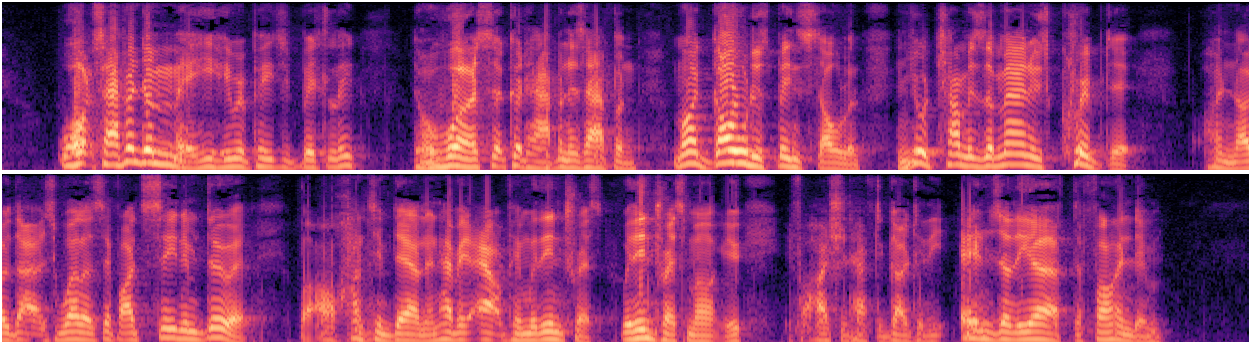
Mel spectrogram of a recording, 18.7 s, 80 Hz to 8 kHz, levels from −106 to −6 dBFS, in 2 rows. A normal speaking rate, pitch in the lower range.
No: fast, 240 wpm; low, 130 Hz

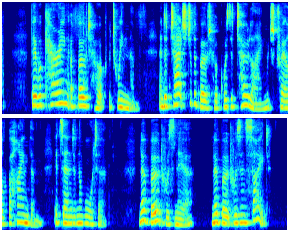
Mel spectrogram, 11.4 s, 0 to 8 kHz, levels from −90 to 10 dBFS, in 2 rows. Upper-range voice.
Yes: high, 205 Hz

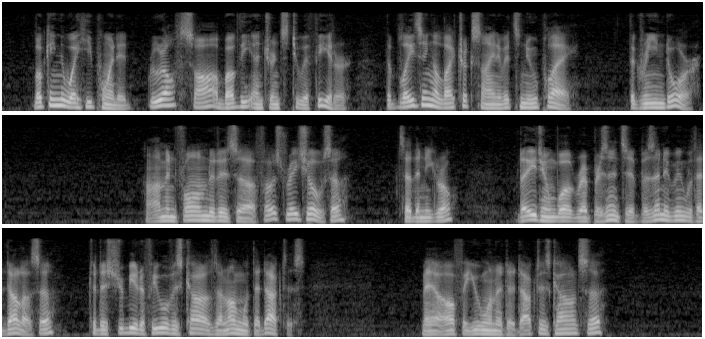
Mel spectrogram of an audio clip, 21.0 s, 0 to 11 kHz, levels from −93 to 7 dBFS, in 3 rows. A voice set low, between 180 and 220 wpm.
Yes: low, 120 Hz; average, 195 wpm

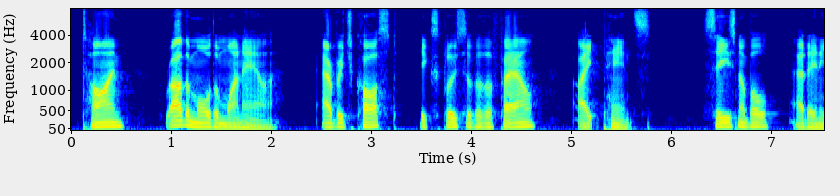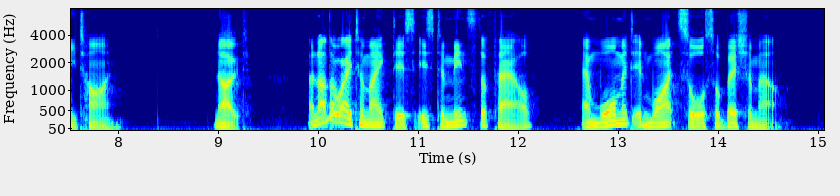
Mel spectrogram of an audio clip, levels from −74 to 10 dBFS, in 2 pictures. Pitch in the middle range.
No: very low, 95 Hz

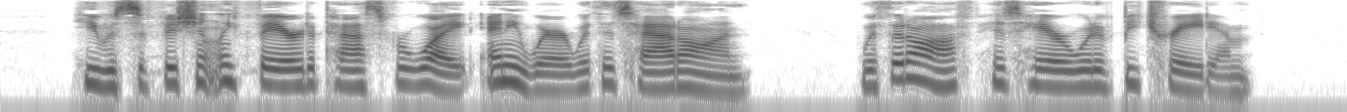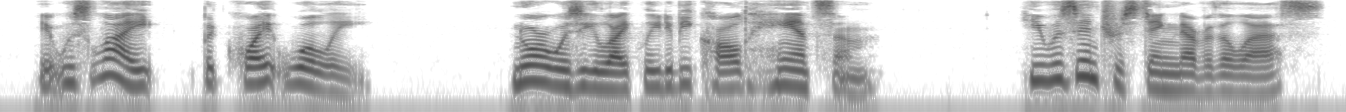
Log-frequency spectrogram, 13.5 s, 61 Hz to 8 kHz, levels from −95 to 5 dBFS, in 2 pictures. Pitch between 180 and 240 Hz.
Yes: high, 190 Hz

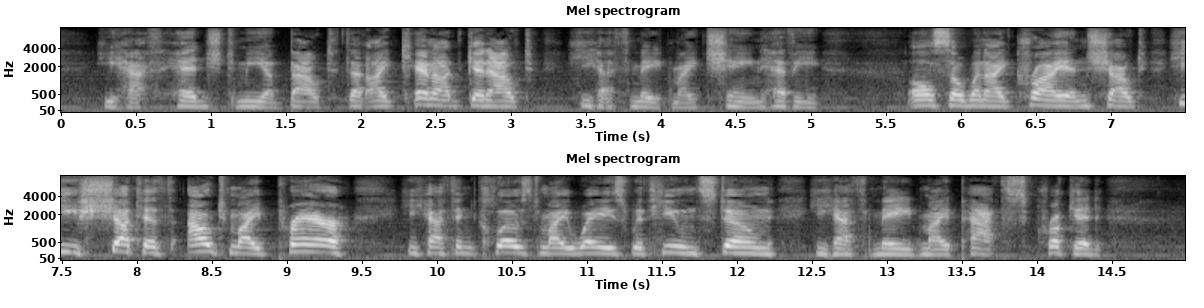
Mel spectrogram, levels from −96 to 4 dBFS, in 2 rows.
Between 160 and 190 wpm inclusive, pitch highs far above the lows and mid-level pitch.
No: average, 175 wpm; average, 3.5 semitones; medium, 155 Hz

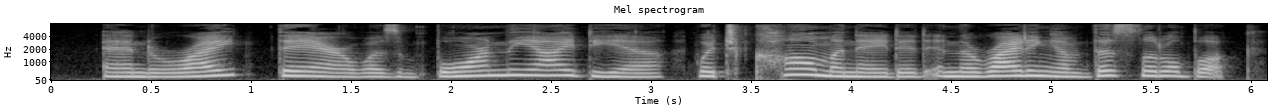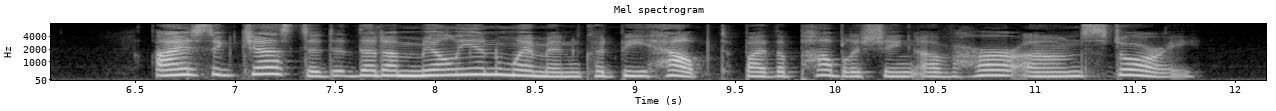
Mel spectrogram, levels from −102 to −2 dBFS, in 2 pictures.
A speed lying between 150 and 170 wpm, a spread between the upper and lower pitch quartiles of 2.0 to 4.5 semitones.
Yes: average, 160 wpm; average, 3.9 semitones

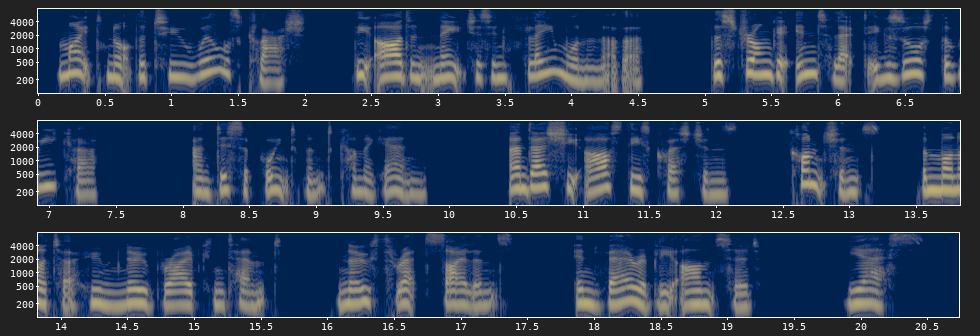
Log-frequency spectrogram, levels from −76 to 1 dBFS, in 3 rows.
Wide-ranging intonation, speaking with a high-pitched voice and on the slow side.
No: average, 3.8 semitones; high, 210 Hz; slow, 120 wpm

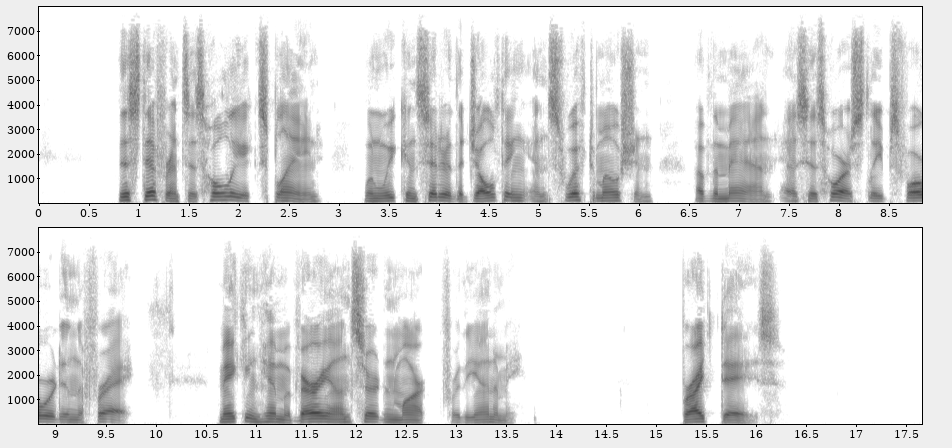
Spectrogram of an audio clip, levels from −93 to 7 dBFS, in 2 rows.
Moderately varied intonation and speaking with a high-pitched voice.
No: average, 3.5 semitones; low, 105 Hz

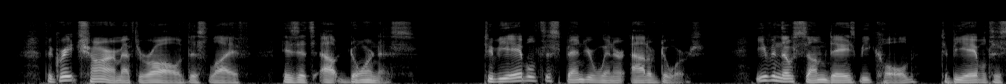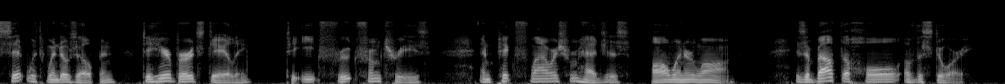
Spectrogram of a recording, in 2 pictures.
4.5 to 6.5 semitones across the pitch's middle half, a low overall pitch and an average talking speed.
Yes: average, 5.2 semitones; low, 105 Hz; average, 175 wpm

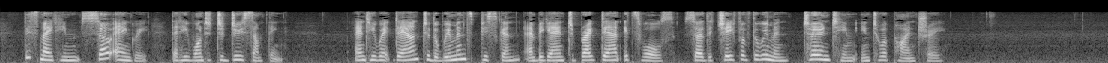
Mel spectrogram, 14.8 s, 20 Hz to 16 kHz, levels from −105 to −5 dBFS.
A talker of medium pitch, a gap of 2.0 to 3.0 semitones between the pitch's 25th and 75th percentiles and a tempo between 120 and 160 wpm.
No: high, 210 Hz; average, 2.7 semitones; average, 155 wpm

